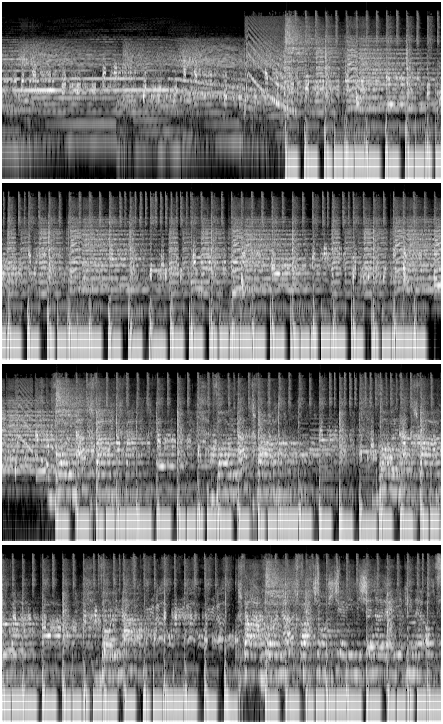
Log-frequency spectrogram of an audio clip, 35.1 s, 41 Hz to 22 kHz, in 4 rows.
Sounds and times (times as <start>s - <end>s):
Music: 0.0s - 35.1s.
